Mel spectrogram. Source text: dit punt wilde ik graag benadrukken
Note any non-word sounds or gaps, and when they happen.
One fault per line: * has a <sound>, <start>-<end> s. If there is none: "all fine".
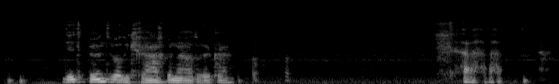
* has a cough, 2.5-2.9 s
* has a laugh, 4.3-5.0 s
